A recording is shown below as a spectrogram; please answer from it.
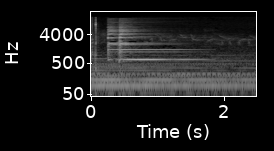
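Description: Sound effect of a subscribe-button animation: a short click, then a single notification-bell ding that rings out and fades over about a second and a half, over soft background music.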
